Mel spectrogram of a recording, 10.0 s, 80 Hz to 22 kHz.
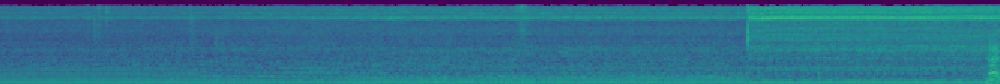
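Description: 40-watt laser cutter running a test engrave, with its blower and pumps going: a steady electrical hum made of several even tones. About seven and a half seconds in, the sound steps up abruptly and a high, thin whine joins it.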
